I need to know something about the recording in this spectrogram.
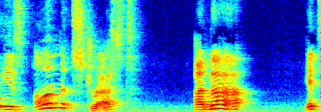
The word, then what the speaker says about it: она: When O is unstressed, ana, it sounds like a. So in this word, the stress is on the letter a.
